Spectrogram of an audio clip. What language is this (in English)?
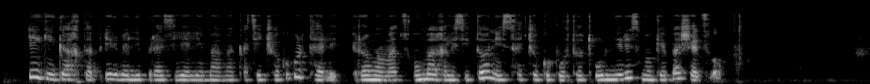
Georgian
